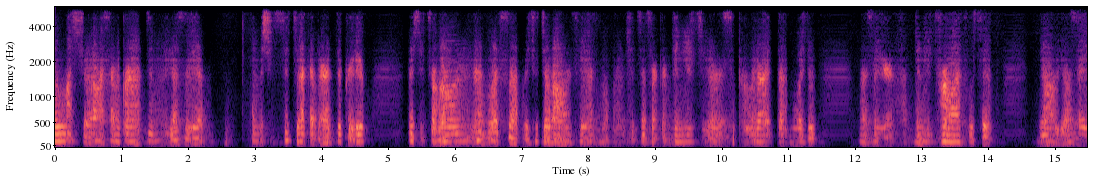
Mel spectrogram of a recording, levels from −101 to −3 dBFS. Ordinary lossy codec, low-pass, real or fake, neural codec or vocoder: Opus, 24 kbps; 5.4 kHz; fake; codec, 44.1 kHz, 0.9 kbps, DAC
